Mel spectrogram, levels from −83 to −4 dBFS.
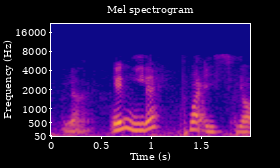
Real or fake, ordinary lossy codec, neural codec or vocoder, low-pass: fake; none; codec, 24 kHz, 1.5 kbps, HILCodec; 7.2 kHz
